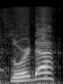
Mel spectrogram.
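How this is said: It is said in a Minnesota accent with an upswing.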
